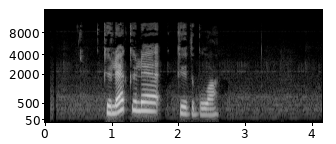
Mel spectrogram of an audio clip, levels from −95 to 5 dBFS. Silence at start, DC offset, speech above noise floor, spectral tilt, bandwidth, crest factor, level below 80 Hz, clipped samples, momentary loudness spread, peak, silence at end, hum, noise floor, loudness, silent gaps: 0.9 s; under 0.1%; 37 dB; -6 dB/octave; 11.5 kHz; 20 dB; -78 dBFS; under 0.1%; 11 LU; -4 dBFS; 1.55 s; none; -57 dBFS; -22 LUFS; none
